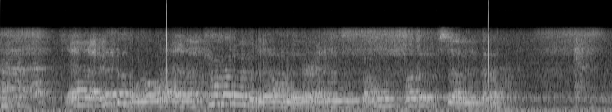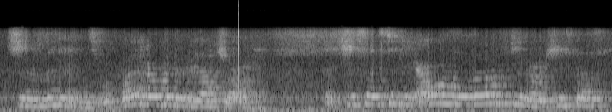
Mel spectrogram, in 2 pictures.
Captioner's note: laughter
